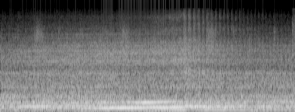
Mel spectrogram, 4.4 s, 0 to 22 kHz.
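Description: Turbocharged Mazda G6 four-cylinder engine of a Mazda Bravo ute pulling under boost, heard from inside the cab. Its note rises steadily and is loudest around two thirds of the way through, then drops back as the throttle eases. On this pull it makes only about 5 psi of boost.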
